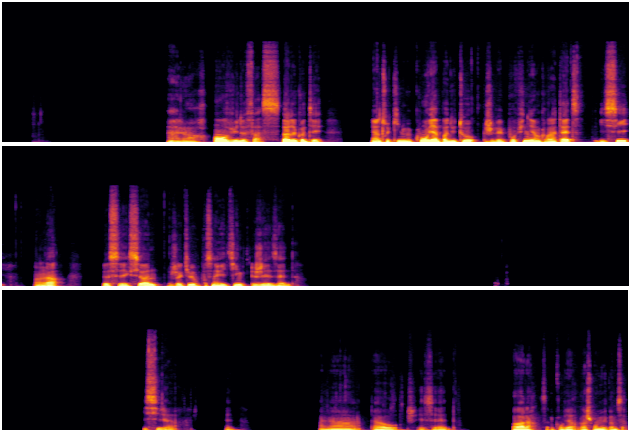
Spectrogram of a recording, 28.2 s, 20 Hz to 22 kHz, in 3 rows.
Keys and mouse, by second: 0.9 z, 2.4 KP_3, 4.5 shift+middle click, 5.6 Tab, 7.1 click, 8.6 click, 9.6 click, 10.1 1, 10.7 click, 11.9 click, 13.0 g, 13.2 z, 16.1 click, 16.3 z, 16.8 click, 17.2 g, 17.3 z, 18.0 click, 18.3 click, 18.9 g, 19.0 z, 19.4 click, 20.0 z, 21.0 click, 21.6 g, 22.8 z, 23.2 click, 23.9 click, 24.6 g, 24.7 z, 25.9 click.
